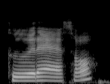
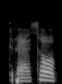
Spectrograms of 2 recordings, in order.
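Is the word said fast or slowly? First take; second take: slowly; fast. First: The word is said slowly and carefully. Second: The word is said quickly and smoothly. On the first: The speaker calls it wrong. "instead of" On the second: The speaker calls it right. "we have to pronounce it a little bit fast, faster"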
